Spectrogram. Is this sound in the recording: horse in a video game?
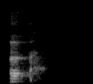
no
